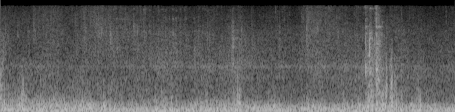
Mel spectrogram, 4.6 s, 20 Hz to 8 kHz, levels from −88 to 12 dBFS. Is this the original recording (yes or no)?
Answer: yes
